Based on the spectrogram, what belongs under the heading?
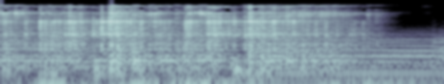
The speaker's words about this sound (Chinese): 好，我们看一下骰子的部分，看看骰出什么样的讯息哈，给四号的人。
